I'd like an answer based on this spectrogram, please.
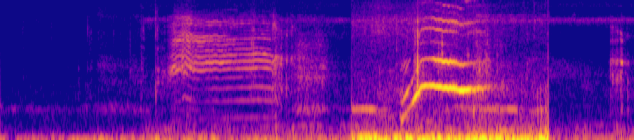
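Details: Kittens meowing, one of three kittens living with their mother cat in a house storeroom; a run of stacked, wavering mews, then a louder rising-and-falling meow with rich harmonics, over low background rumble.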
